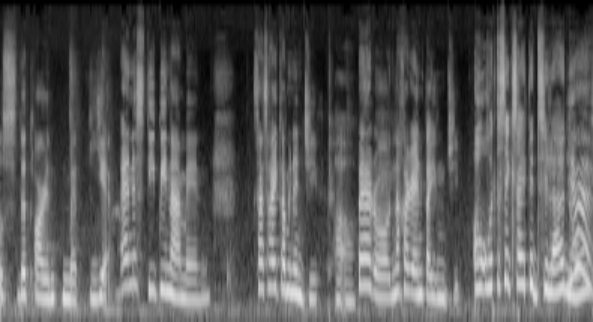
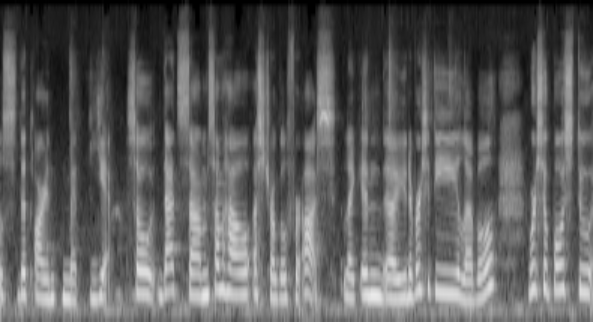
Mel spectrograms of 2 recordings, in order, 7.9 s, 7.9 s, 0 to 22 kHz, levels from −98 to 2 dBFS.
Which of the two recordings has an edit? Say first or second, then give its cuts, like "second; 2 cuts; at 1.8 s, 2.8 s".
first; 2 cuts; at 1.6 s, 6.1 s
